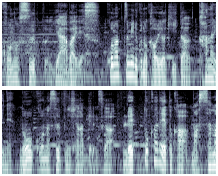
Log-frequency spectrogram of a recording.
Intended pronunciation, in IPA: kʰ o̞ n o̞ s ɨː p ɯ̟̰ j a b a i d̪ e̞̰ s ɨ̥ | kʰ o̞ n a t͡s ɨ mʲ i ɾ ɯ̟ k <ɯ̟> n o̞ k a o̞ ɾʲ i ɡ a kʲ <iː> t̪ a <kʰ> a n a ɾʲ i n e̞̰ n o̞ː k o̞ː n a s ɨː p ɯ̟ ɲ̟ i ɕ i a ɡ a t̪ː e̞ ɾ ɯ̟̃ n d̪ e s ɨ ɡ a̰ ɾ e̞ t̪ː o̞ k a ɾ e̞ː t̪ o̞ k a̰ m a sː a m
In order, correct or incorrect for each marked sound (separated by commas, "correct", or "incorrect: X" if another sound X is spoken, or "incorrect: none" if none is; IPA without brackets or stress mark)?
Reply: correct, correct, correct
